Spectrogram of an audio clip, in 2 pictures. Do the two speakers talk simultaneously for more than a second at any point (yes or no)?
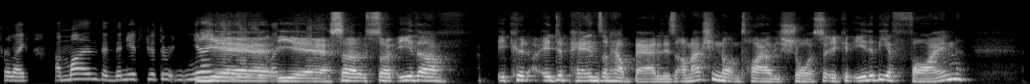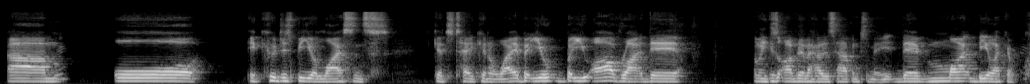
yes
